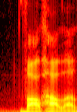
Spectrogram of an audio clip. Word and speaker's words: VA-11 Hall-A: The game's title is stylized as VA-11 Hall-A, although it's pronounced Valhalla like the Viking heaven.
